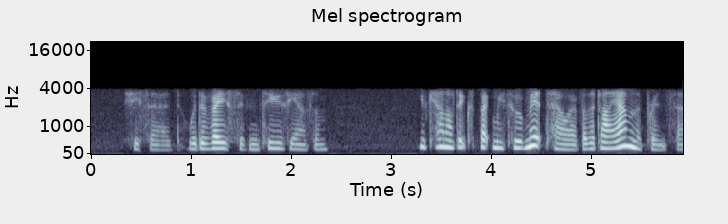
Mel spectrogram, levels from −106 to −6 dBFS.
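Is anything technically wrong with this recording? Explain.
No, nothing stood out on listening to this telephone-band speech recording.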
